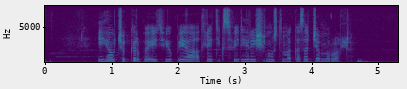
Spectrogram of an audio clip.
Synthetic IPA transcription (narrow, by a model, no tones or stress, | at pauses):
jɪɦawt͡ʃɪɡːɨɾbəʔit̪ʰijo̞pʼijaa̰t̪le̞t̪ʰi̥ksfe̞d̪eɾeʃɪnwʊst̪ʼməkʰːəsət̪̚d͡ʒɛmːɨɾwal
